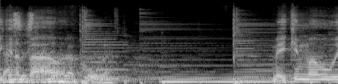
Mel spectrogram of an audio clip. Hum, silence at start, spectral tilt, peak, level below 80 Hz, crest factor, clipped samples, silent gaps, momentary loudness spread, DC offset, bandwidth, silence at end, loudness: none; 0 s; -5.5 dB/octave; 0 dBFS; -30 dBFS; 14 dB; under 0.1%; none; 10 LU; under 0.1%; 15.5 kHz; 0 s; -15 LUFS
